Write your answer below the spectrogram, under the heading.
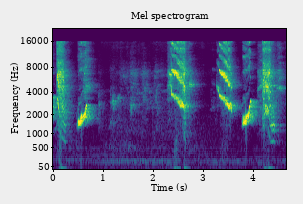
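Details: Drongo krantil gentolang song: a loud noisy burst, then a rising slurred whistle, a pause, and several more harsh bursts with upswept notes over a low steady hum.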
